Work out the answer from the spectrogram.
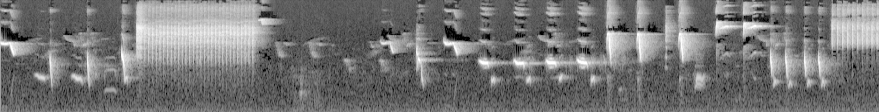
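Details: An evening song from a nightingale, varied and full of contrast: a harsh buzzy rattle, a short pause, then a string of sharp repeated chip notes and descending whistles, ending in another dry buzz.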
